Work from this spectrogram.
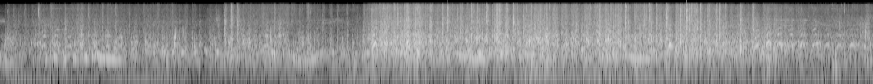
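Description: Racing pigeons coo and rustle continuously nearby in a busy loft, with wing flutters and shuffling throughout; no one speaks.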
